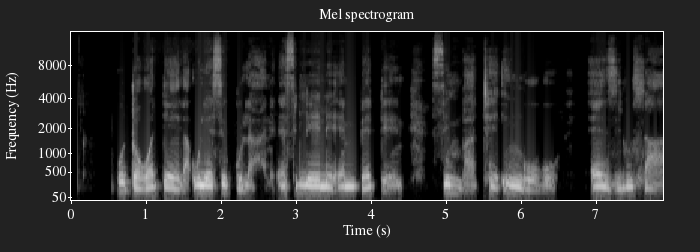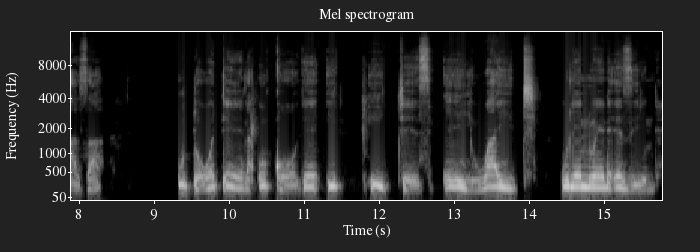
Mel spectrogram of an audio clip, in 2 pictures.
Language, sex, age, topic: North Ndebele, male, 18-24, health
